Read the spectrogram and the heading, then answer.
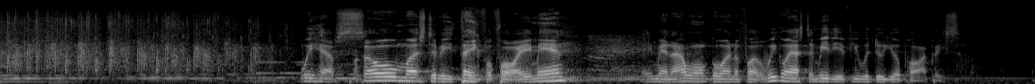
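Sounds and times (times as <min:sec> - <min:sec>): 
audience applause: 0:00.0 - 0:03.0
speech: 0:03.0 - 0:05.8, 0:06.5 - 0:09.7.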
